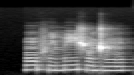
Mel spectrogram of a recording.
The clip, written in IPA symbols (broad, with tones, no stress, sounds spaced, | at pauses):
ũ˨ f ĩ˨ m iː˦ ʃ ũ˨ d͡ʒ ũ˨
